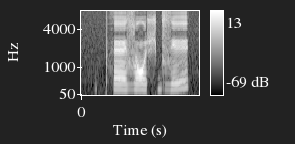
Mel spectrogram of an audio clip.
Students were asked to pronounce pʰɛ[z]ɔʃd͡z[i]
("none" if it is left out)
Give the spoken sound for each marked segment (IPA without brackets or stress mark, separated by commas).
z, e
